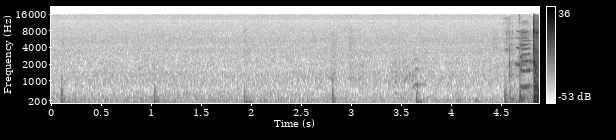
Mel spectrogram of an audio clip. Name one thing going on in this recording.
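Footsteps thud slowly and evenly on wooden stairs.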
